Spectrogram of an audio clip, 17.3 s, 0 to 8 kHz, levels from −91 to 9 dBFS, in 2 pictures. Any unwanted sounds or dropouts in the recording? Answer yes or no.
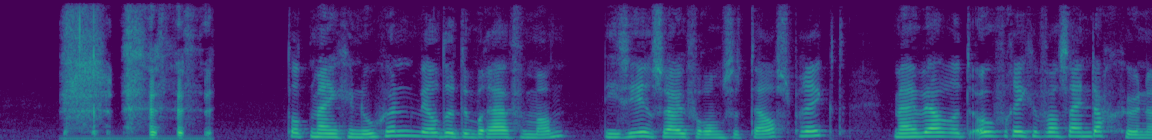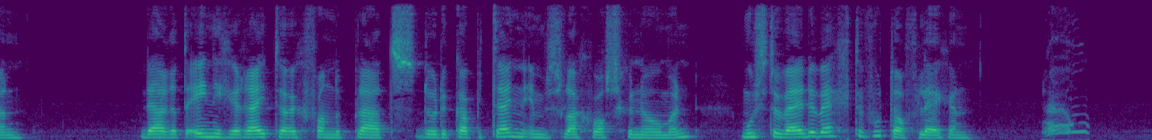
yes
